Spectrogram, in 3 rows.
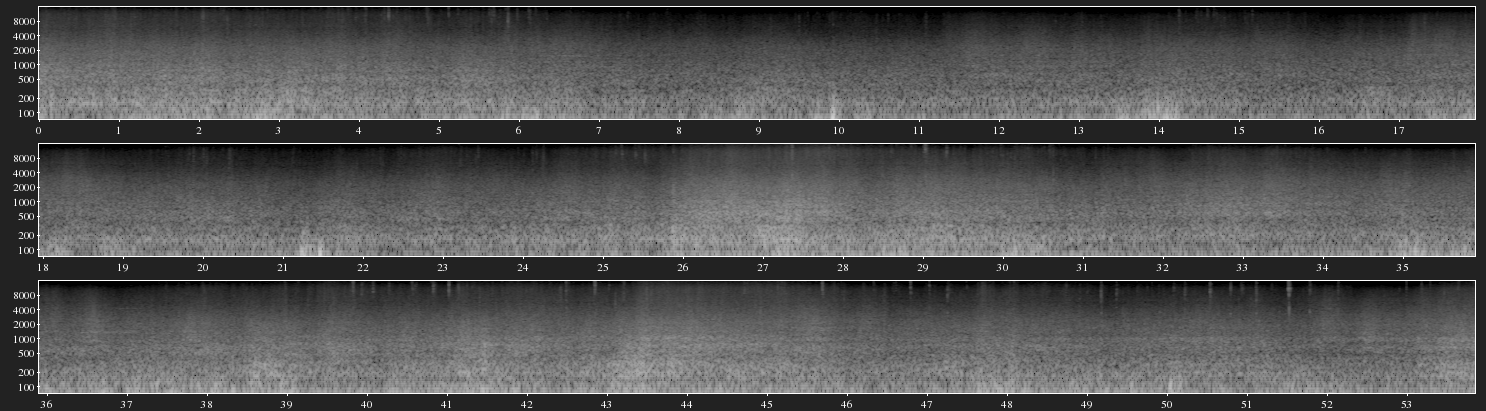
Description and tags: Wind recorded at the end of 2016 in Canary Islands. Strong wind (thanks to the mountain), but it was recorded on the other side of a house and it wasn't that strong in that moment.
There are snorts, sorry (I haven't zeppeling), but there isn't any until 0:54. Hope it's useful for you.
Recorded with a Zoom H4n with its internal stereo mic.
Credit is optional: don't worry about it :) completely free sound.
